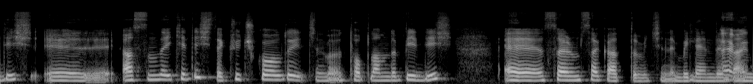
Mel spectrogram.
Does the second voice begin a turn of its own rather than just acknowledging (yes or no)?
yes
